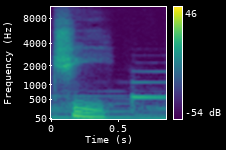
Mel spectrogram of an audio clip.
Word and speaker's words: qi: Ancient Chinese practitioners believed that health was a state of balance between the body's energy, or qi, pronounced qi, and the forces of nature.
